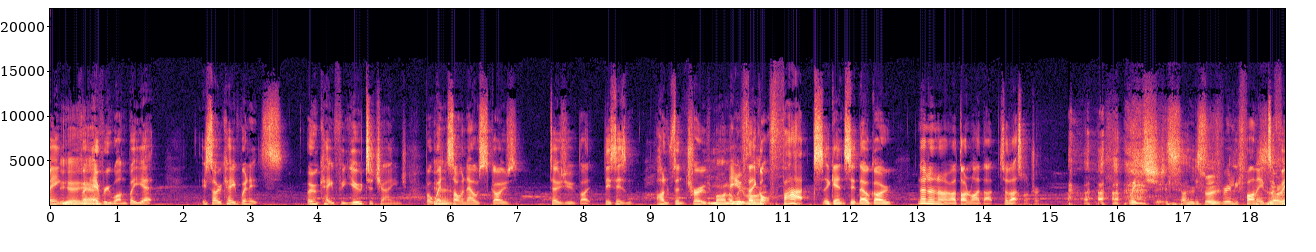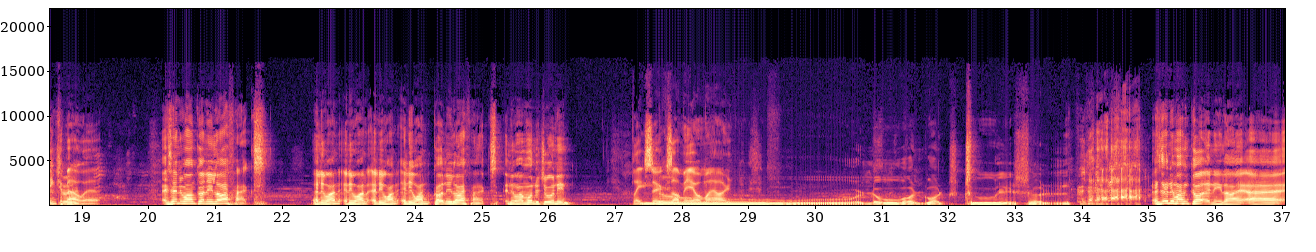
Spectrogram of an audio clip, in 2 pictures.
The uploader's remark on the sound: This week we have our live episode recorded at Camp Bestival!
